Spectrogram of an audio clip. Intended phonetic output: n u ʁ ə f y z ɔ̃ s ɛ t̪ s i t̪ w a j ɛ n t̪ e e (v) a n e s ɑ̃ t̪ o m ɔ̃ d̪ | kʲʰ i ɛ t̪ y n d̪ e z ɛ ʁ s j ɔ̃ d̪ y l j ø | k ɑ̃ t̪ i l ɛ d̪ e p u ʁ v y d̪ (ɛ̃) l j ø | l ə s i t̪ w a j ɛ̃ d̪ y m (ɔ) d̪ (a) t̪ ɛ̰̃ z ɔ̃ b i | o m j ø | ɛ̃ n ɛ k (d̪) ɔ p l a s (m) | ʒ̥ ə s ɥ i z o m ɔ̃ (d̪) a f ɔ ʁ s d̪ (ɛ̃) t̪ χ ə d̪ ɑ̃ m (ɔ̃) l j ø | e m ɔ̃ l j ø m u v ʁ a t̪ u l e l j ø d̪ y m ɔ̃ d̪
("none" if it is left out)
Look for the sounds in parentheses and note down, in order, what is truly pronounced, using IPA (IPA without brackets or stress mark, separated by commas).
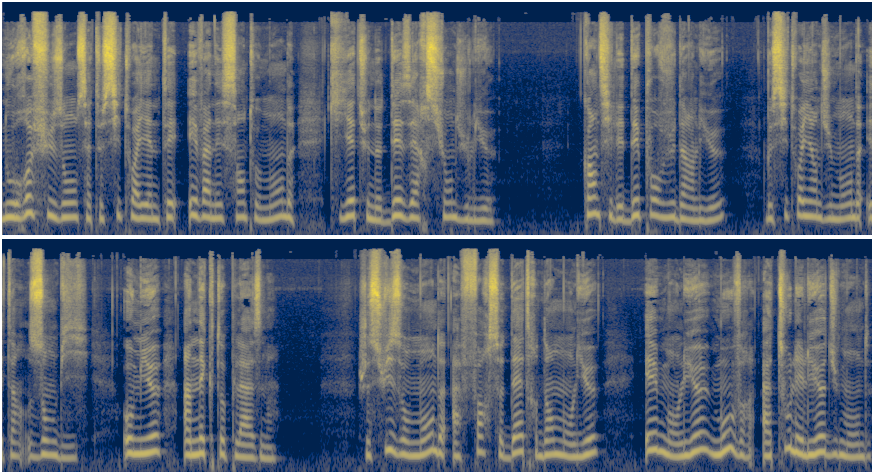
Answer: v, ɛ̃, ɔ̃, ɛ, t̪, m, d̪, ɛ, ɔ̃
